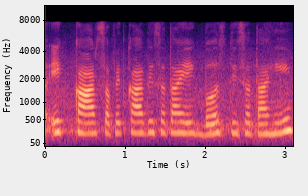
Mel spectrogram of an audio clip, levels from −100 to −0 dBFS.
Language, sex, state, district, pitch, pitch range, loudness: Marathi, female, Maharashtra, Mumbai Suburban, 215 Hz, 210-225 Hz, -18 LUFS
